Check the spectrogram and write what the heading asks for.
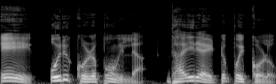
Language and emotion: Malayalam, neutral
